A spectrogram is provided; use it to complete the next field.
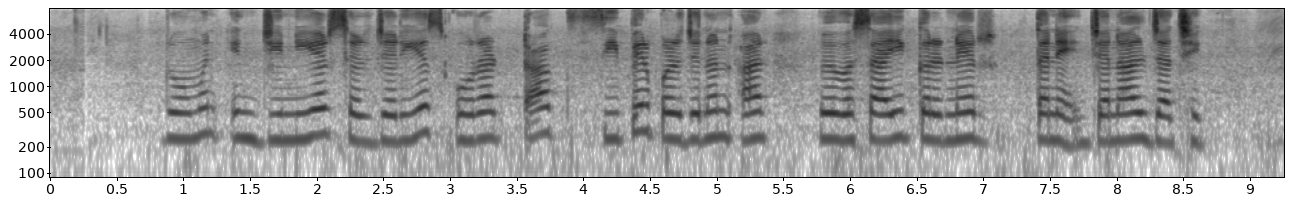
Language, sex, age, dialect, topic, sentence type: Magahi, female, 25-30, Northeastern/Surjapuri, agriculture, statement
